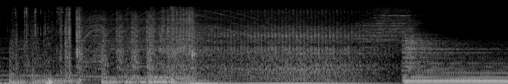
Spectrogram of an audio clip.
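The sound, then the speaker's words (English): A car engine cranks with a couple of seconds of rough, sputtering bursts, then catches and settles into a loud, steady rumble that shifts to a smoother, even hum. It is the car in which comedian Joel Creasy is being driven home. No one speaks. “you're actually driving me home like an Uber”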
